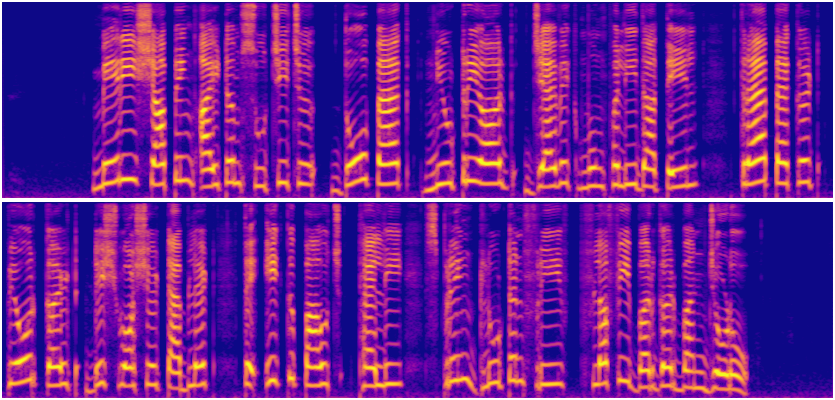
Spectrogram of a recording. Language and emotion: Dogri, neutral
